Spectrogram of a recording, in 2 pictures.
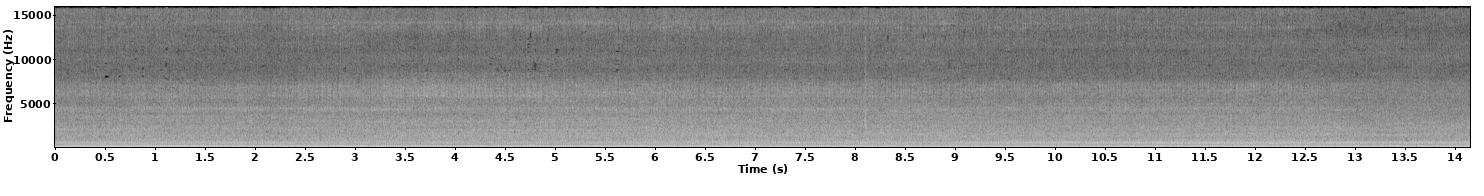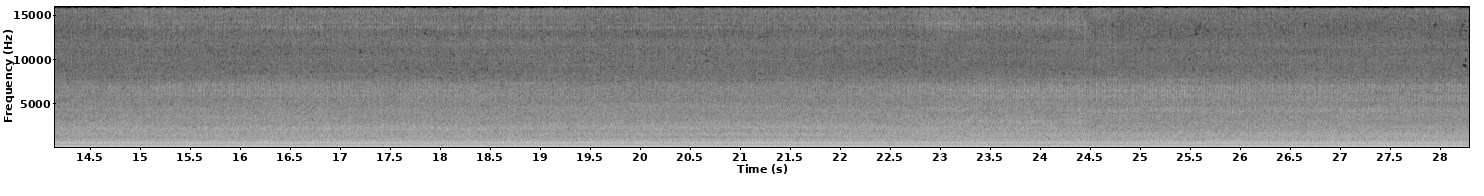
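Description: John Deere 318 garden tractor's two-cylinder opposed Onan engine running steadily, powering a front-mounted snowblower as it throws snow.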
